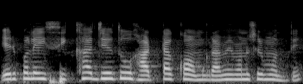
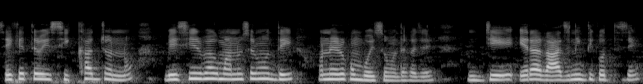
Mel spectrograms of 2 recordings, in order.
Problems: constant background noise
